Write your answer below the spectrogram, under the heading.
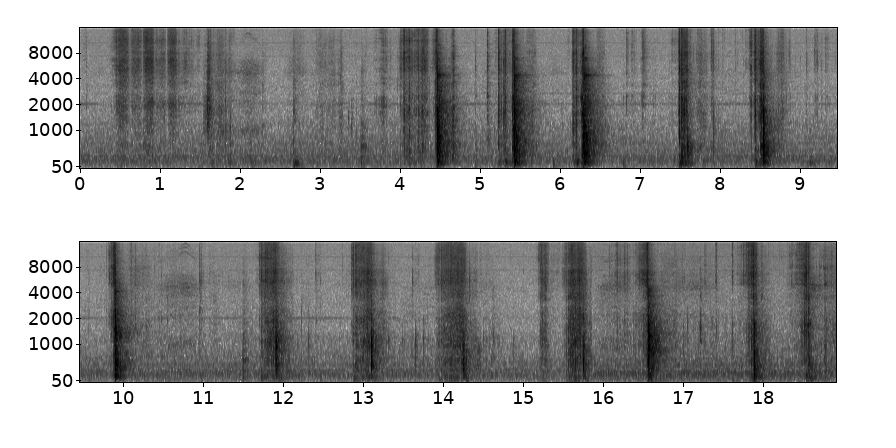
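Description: Chef's knife cutting an onion on a wooden cutting board: separate cuts landing on the board about once a second, faint at first and louder from about four seconds in.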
